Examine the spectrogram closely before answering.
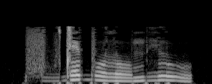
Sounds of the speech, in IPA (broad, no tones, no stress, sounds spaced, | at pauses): f ṳ d ɛ b o l o m e̤ l u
